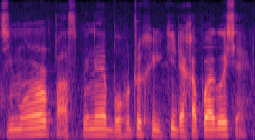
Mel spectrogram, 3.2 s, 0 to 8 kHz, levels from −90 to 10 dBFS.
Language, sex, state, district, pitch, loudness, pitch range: Assamese, male, Assam, Sonitpur, 130 Hz, -19 LUFS, 120-135 Hz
